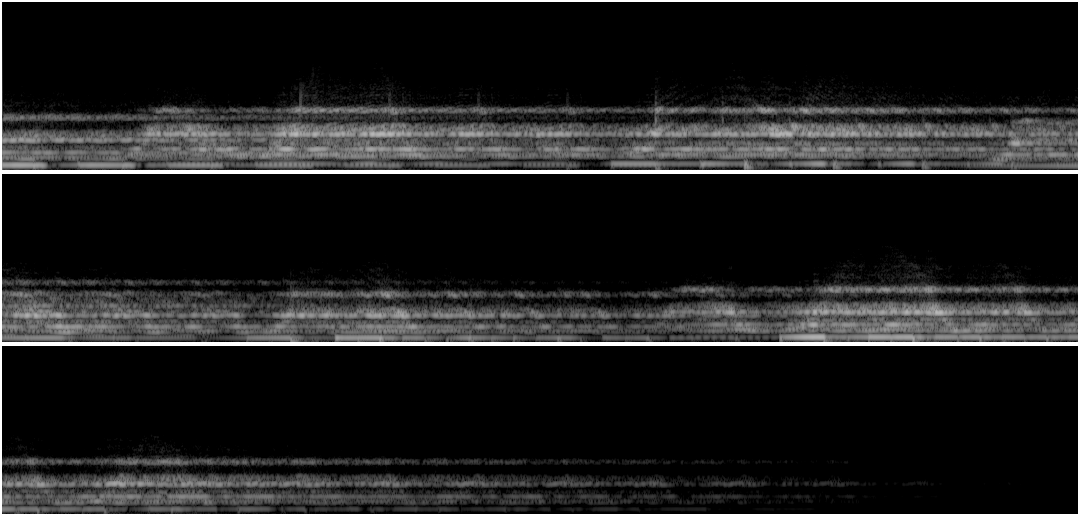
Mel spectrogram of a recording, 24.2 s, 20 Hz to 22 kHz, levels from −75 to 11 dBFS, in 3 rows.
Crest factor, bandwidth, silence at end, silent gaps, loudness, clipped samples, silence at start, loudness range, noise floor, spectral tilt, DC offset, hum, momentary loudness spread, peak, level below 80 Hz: 18 dB; 3.7 kHz; 3.65 s; none; -26 LUFS; under 0.1%; 0 s; 11 LU; -86 dBFS; -11.5 dB/octave; under 0.1%; none; 17 LU; -8 dBFS; -56 dBFS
